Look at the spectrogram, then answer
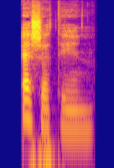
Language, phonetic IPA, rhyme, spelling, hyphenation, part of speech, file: Hungarian, [ˈɛʃɛteːn], -eːn, esetén, ese‧tén, postposition / noun, Hu-esetén.ogg
- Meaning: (postposition) in case of, in event of; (noun) superessive singular of esete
